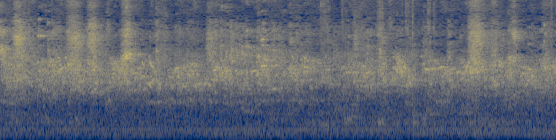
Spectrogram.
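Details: A budgerigar pair, a split fallow male and a green fallow female, start a new nest; the budgies chatter steadily in a scratchy, high warble broken by sharp squawks.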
